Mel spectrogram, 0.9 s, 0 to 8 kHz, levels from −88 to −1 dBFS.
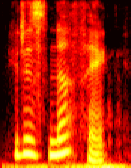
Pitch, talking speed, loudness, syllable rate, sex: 230 Hz, 205 wpm, -15 LUFS, 6.4 syllables/s, female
